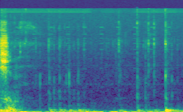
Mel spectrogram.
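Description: Typing on a computer keyboard: a quick, irregular run of keystrokes as a line of text is entered.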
